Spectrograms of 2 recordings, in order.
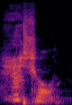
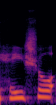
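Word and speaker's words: Haschel: look at hashel's armor hashell hashel or haiti i've heard people say hatial i don't agree with that pronunciation at all hashell is a cool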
